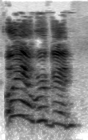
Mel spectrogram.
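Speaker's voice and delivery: high, loud chirpy "oh yeah"; upbeat mock-casual reply; breezy reply. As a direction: brush him off brightly. Breezy brush-off to the clerk.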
